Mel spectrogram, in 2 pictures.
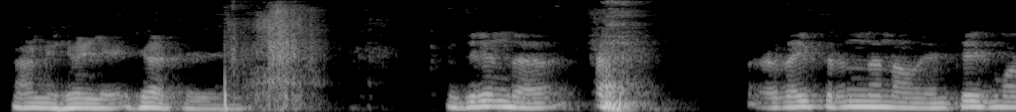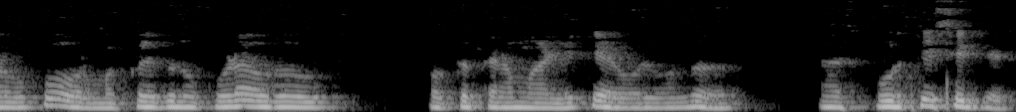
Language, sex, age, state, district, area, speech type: Kannada, male, 60+, Karnataka, Koppal, rural, spontaneous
